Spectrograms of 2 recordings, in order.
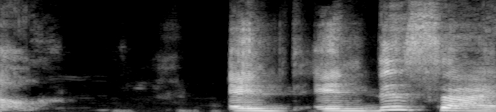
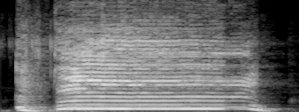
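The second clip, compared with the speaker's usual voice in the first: a high, wailing cry of it; crying shout; 14 semitones higher, 3 dB louder than usual. Acted. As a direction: throw it up high in a dramatic wail. Repeats phrase building to a cry.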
